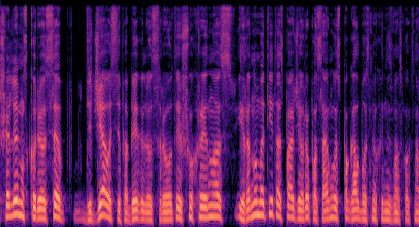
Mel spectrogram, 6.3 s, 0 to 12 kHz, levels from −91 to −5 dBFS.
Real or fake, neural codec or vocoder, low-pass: real; none; 10.8 kHz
